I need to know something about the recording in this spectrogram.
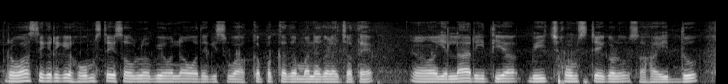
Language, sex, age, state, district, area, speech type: Kannada, male, 18-30, Karnataka, Uttara Kannada, rural, spontaneous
